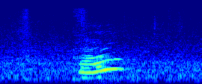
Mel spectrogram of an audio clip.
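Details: JC, a pet cat indoors, worried that things at home have changed after a new floor was laid: a single short meow that rises in pitch, with quiet room hush around it.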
